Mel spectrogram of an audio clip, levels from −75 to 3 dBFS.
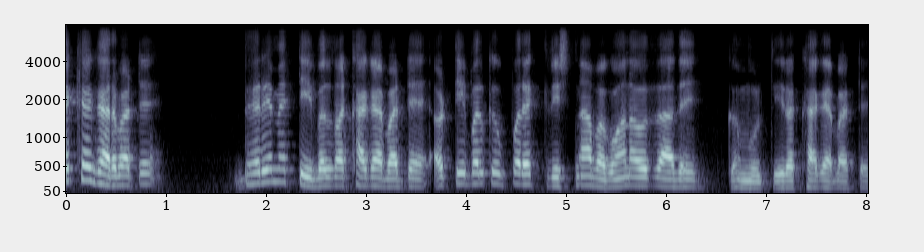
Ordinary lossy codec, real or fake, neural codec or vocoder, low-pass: Opus, 64 kbps; fake; codec, 16 kHz, about 1 kbps, DyCAST, with the encoder's durations; 7.2 kHz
